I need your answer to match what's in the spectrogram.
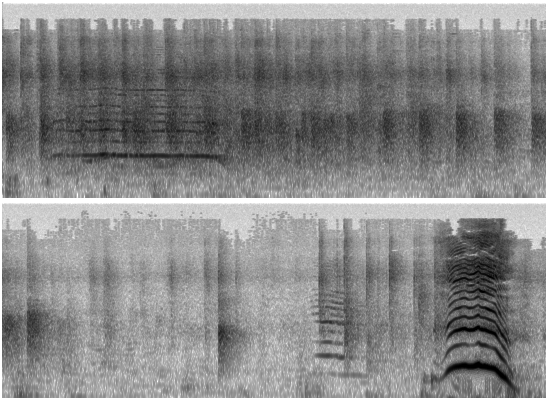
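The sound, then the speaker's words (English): A crowd applauds steadily for several seconds at an open mic night, the clapping fading out, followed by a brief pause, a few scattered sounds, and a loud whooping cheer near the end. “You can clap now.”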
